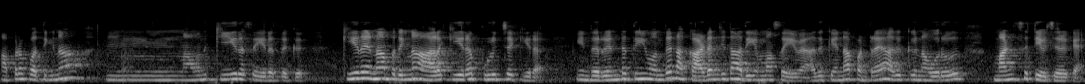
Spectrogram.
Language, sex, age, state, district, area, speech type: Tamil, female, 30-45, Tamil Nadu, Tiruchirappalli, rural, spontaneous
